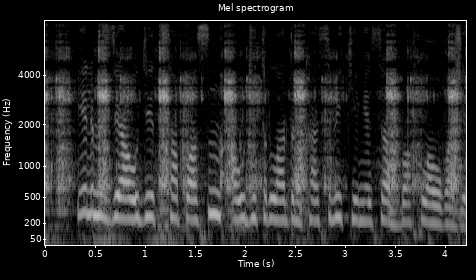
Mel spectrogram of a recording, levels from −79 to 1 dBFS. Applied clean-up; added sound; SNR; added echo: none; Tools; 1 dB; none.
